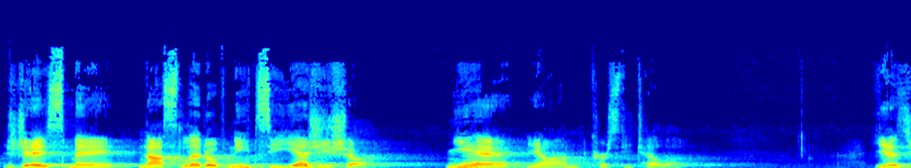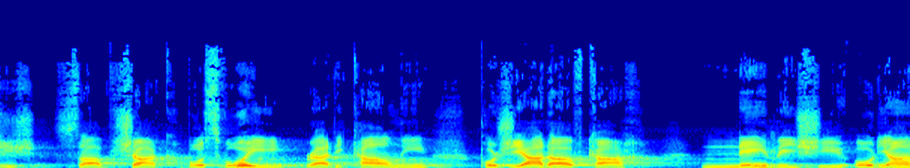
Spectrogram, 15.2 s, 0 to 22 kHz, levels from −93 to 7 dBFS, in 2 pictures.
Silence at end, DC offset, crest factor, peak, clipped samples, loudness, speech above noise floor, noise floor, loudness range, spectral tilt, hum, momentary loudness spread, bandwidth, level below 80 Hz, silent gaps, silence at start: 0 s; under 0.1%; 24 dB; -2 dBFS; under 0.1%; -24 LUFS; 43 dB; -67 dBFS; 10 LU; -4 dB/octave; none; 17 LU; 16 kHz; -76 dBFS; none; 0.05 s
